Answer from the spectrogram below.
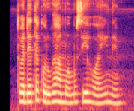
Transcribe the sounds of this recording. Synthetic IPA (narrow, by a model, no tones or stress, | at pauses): twadɛtɛkoɾuɣahamwamusiɦoaine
